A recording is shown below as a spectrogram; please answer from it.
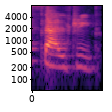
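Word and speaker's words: psaltery: musical instrument होता है सैलरी पी जो है साइलेंट होता है सैलरी में इसलिए हम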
